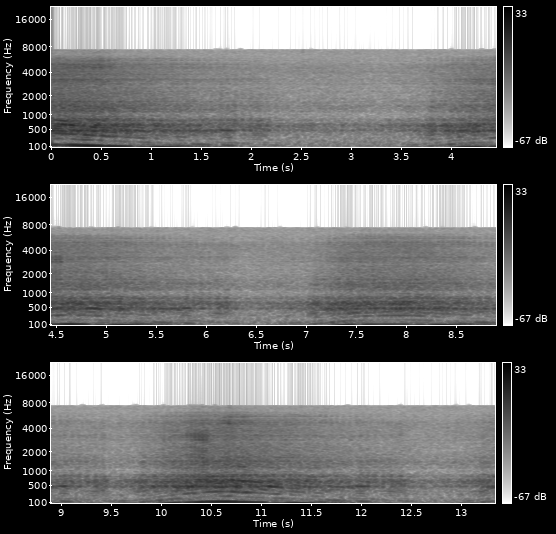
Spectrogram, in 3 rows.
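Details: 2005 Hyundai Sonata 2.4 L 119 kW engine revving: dull knock under the clatter that rises and falls with each rev and grows with throttle; worn crankshaft bearings, replaced with new ones.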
